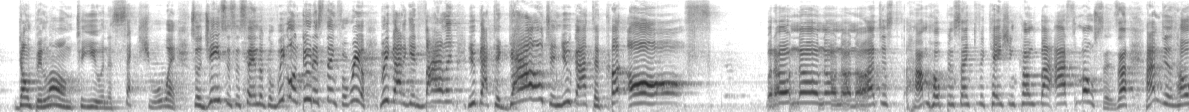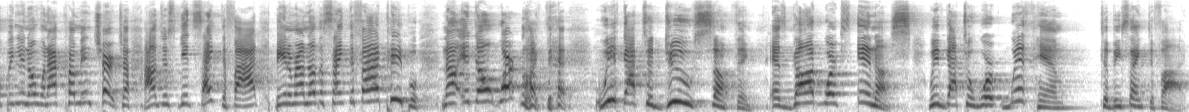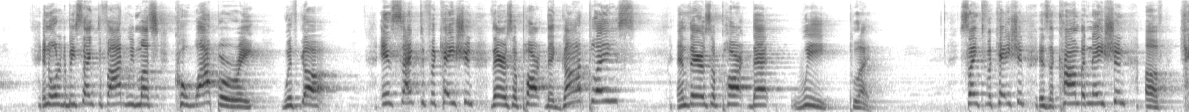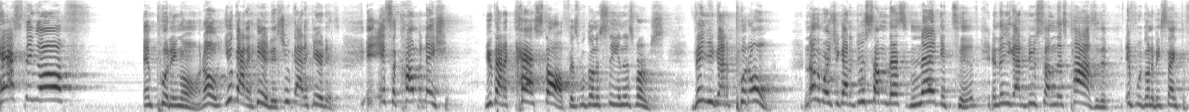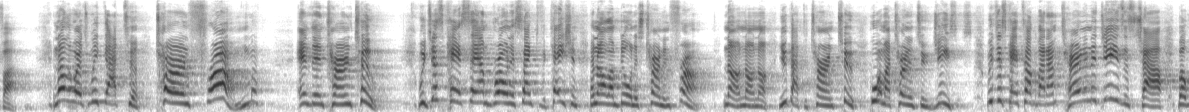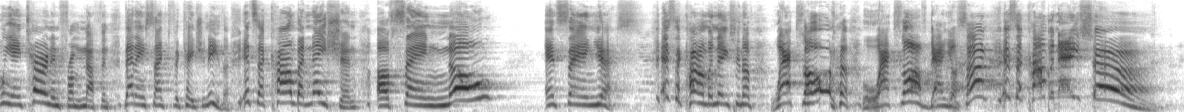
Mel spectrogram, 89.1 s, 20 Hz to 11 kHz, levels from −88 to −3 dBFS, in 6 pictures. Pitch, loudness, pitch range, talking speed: 275 Hz, -28 LUFS, 235-320 Hz, 185 wpm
